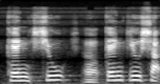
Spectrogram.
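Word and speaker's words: 研究者: Contohnya Asep sang wa kenkyusha desu. Kenkyusha itu peneliti seperti itu. Kalau bisa juga kenkyu mono juga bisa kalau kanjinya pakai mono, tapi kanji ini dibacanya sha. Jadi kenkyusha artinya peneliti.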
